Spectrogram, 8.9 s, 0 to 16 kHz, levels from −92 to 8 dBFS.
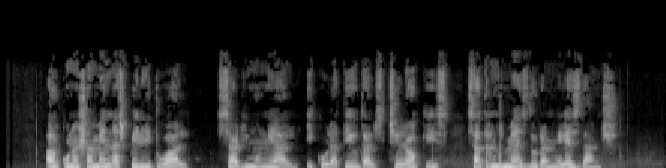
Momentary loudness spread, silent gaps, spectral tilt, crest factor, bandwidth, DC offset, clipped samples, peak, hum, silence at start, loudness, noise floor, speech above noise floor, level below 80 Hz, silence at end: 14 LU; none; -3 dB/octave; 20 dB; 10.5 kHz; under 0.1%; under 0.1%; -2 dBFS; none; 0.65 s; -22 LUFS; -59 dBFS; 37 dB; -78 dBFS; 0.7 s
